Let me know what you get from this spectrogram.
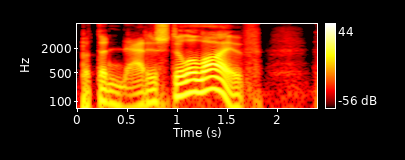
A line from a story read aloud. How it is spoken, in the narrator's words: The emperor exclaimed with disappointment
